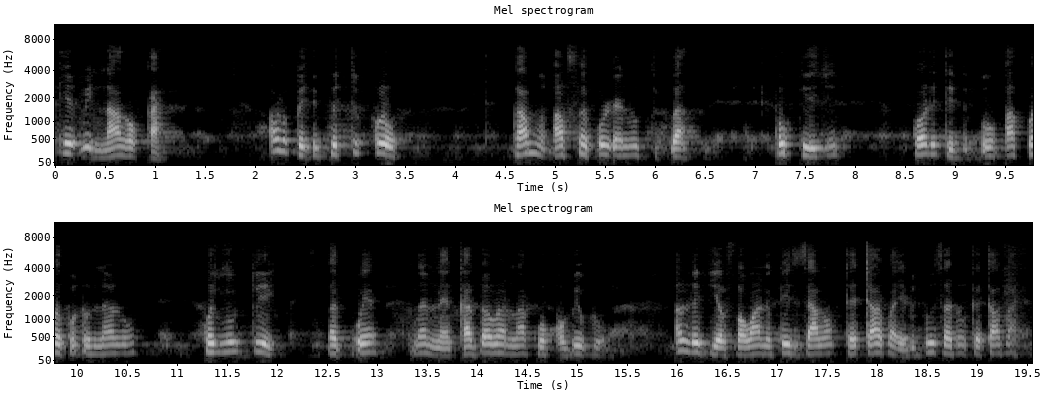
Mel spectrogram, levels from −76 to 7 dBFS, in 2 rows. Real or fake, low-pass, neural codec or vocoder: fake; 7.2 kHz; codec, 16 kHz, 1 kbps, FunCodec, trained on LibriTTS, 50 frames a second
